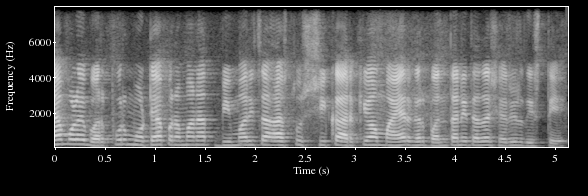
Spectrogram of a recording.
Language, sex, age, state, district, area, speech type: Marathi, male, 30-45, Maharashtra, Washim, rural, spontaneous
